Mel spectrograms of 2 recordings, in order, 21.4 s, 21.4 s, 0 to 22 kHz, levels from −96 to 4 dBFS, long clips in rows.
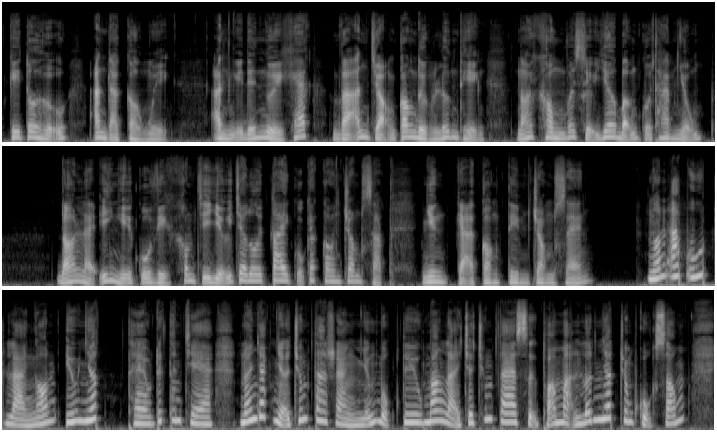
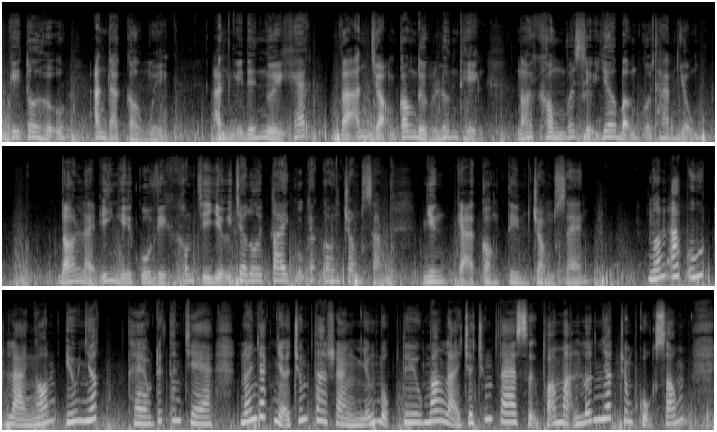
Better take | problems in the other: first | wind noise on the microphone; occasional gusts; 15 dB below the speech

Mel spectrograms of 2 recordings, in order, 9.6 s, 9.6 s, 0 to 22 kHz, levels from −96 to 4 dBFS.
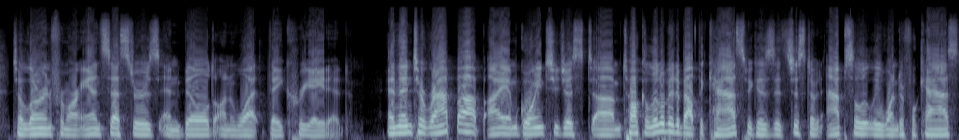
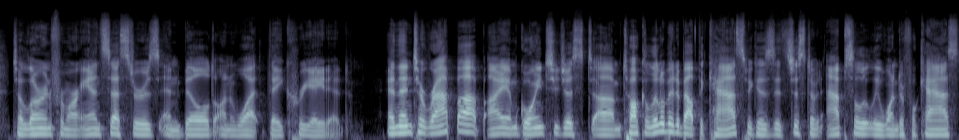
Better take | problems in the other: second | distortion; slight; 5% of the sound clipped

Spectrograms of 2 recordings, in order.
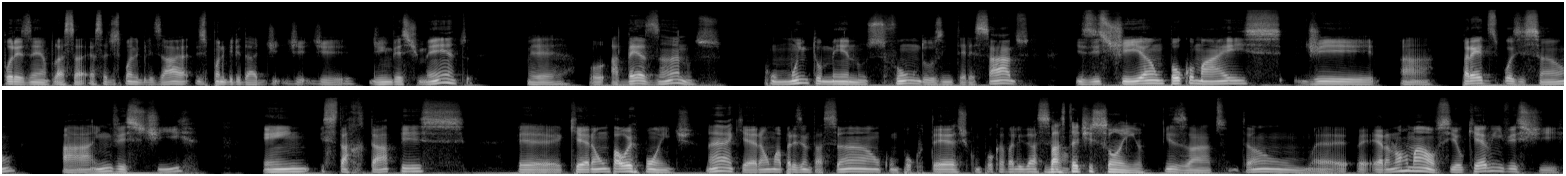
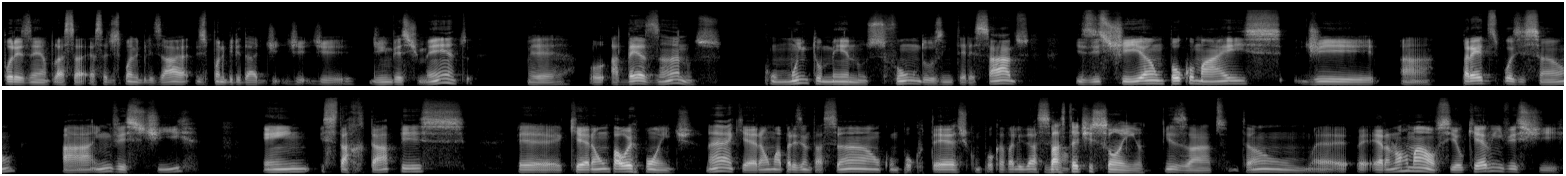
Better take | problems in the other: first | thin; somewhat; fading below 350 Hz

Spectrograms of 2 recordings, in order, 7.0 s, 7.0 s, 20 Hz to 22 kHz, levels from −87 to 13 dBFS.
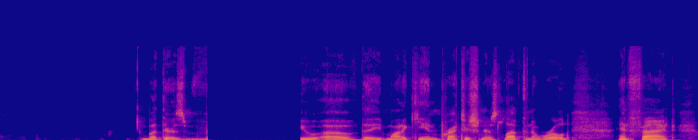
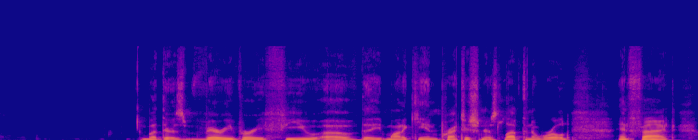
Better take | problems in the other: second | audio cutting out; at 2 s for 1 s

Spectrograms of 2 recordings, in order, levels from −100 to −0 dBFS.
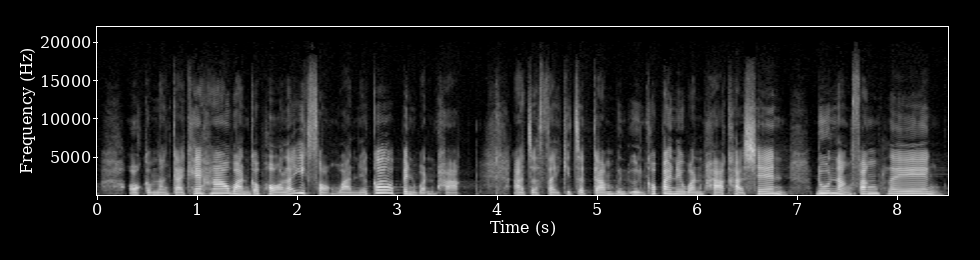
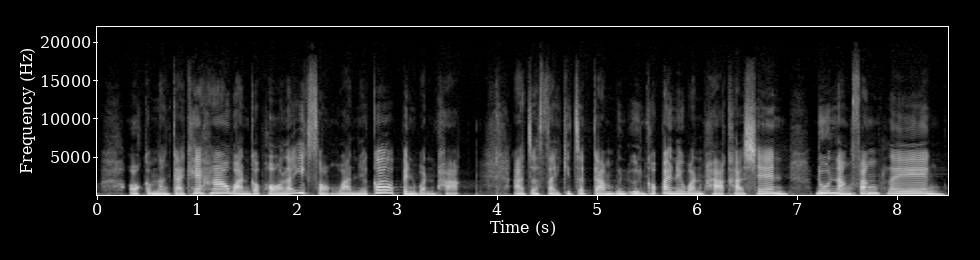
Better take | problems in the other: second | thin; somewhat; fading below 300 Hz

